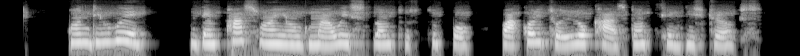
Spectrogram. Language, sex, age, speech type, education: Nigerian Pidgin, female, 15-29, spontaneous, secondary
